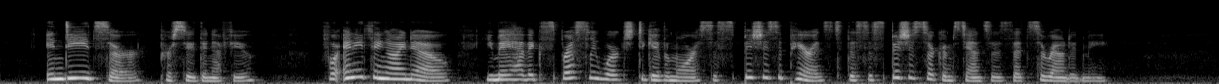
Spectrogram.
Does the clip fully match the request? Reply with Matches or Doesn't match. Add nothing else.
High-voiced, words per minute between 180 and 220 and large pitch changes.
Doesn't match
